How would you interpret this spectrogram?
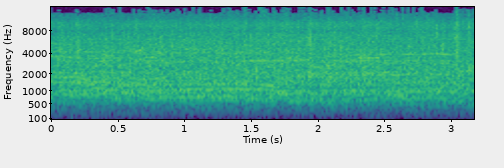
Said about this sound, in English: Now the old people are applauding.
